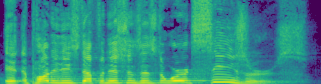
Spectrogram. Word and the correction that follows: seizures: Am I saying that right? Seizures. Seizures. There you go.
